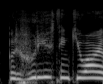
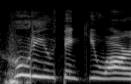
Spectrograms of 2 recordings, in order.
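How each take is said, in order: First: It is said softly, like a concerned friend. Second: It is said harshly and aggressively.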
